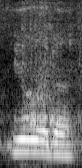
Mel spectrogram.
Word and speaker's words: ureter: Ureter, this one. Or you can pronounce it ureter. Either way, ureter or ureter.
